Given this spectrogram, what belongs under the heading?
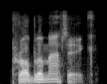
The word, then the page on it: problematic: British English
